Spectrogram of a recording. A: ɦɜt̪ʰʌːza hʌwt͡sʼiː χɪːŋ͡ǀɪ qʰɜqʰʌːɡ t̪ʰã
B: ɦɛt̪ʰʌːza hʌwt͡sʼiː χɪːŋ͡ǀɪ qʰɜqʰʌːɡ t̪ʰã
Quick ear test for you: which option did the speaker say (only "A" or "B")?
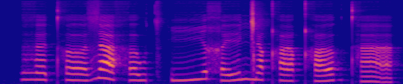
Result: A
